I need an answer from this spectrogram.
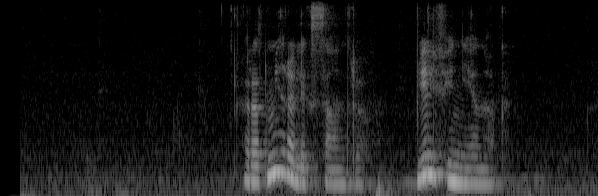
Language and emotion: Russian, neutral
